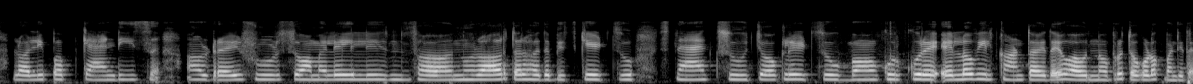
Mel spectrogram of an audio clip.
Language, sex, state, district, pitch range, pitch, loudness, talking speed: Kannada, female, Karnataka, Shimoga, 215-225 Hz, 220 Hz, -17 LUFS, 100 wpm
